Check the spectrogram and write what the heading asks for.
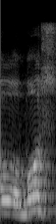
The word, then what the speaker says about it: Hugo Boss: Así lo pronuncian los que lo hicieron, ¿verdad? No muy es O, sino que es entre O y U y E.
